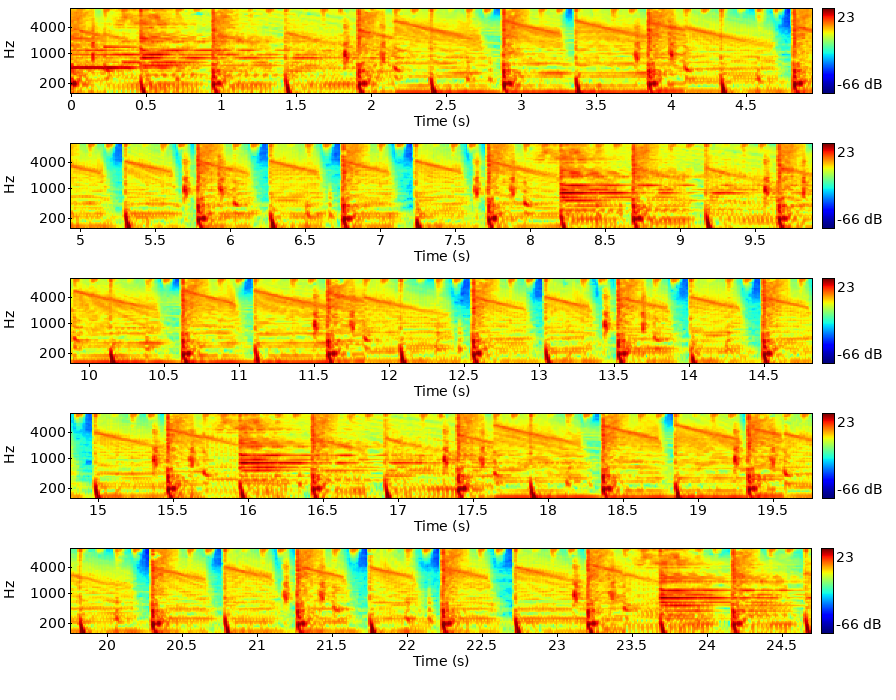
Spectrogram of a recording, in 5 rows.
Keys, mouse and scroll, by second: 1.4-1.7 middle drag, 2.1 middle drag, 2.9 KP_1, 5.9 click, 6.2 click, 6.4 click, 9.6-11.1 middle drag, 11.1 a, 11.5 middle click, 11.7 middle click, 12.1-14.0 middle drag, 14.0 click, 15.7-16.0 right drag, 16.0 middle click, 16.9-18.7 right drag, 17.5 middle drag, 17.7 middle click, 18.2 click, 18.7 alt+d, 20.2 m, 23.4 click, 24.1-24.6 middle drag.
